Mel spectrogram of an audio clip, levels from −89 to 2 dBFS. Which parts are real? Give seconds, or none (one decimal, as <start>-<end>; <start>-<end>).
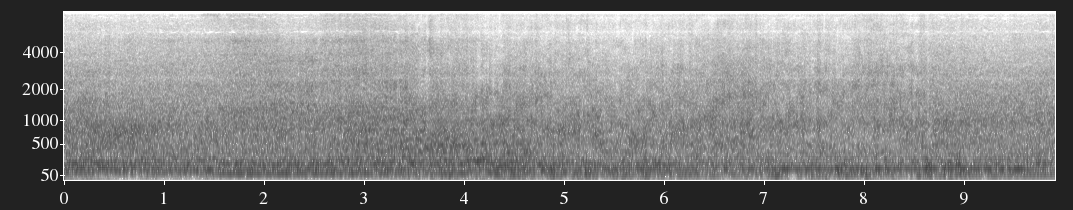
0.0-3.4; 8.6-9.9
